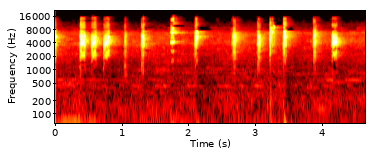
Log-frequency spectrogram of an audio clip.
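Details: Kolibri ninja sunbird song used to tutor caged songbirds: strident, high squeaky chips in quick bunches, some doubled, repeated irregularly over several seconds.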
